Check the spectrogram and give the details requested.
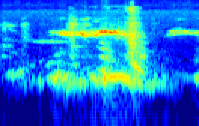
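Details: One drawn-out throaty coo from a Budapest highflyer pigeon kept in a loft, swelling in the middle and fading, with a brief rustle near its end.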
